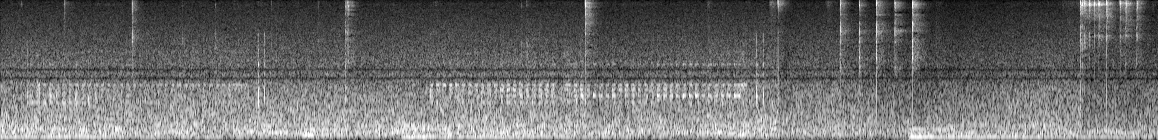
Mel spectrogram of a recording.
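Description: Small plastic clicks and taps from a Puregon injection pen being handled as a new cartridge is loaded, with a cluster of clicks past the middle and a rapid run of clicks near the end. A faint steady hum sits underneath.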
